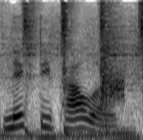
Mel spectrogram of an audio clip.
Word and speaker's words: DiPaolo: How do you pronounce his name? Good Lord, now I gotta look this up. I always botch these. Pronounce Nick DiPaolo. – Nick DiPaolo. – DiPaolo? – Nick DiPaolo. – That's not the way it reads, but...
